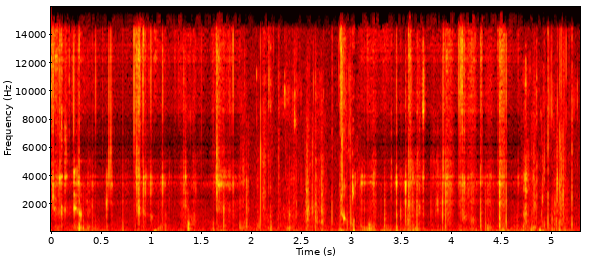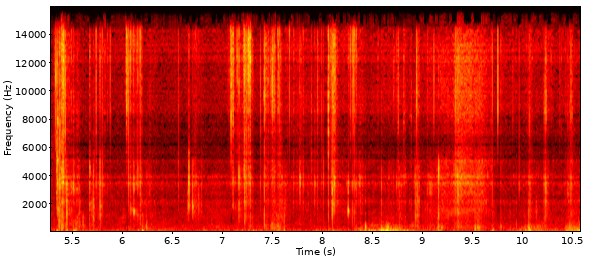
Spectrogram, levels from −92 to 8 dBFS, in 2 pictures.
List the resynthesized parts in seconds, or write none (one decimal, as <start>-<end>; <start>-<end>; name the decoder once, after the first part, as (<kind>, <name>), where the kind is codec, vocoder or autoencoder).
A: 0.0-1.9 (codec, SNAC); 3.1-4.7; 5.4-10.6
